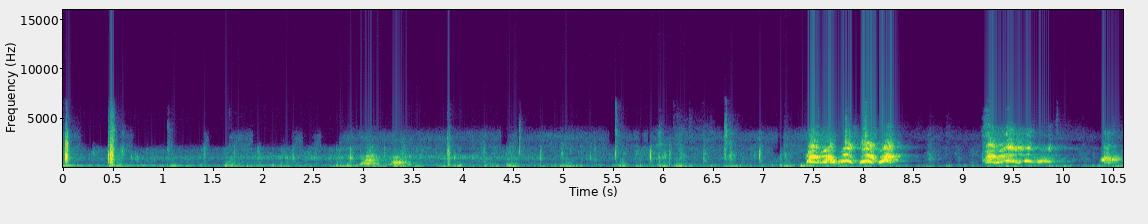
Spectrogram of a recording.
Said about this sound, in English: Lots of dogs this morning. That's what I get for coming out. after 8 o'clock. People got their dogs out in the backyard.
